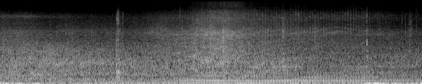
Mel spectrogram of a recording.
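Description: Cars driving along a street in Grand Cayman on a warm day, a steady close road hum with engine rumble that swells slightly as vehicles pass, no talking.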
